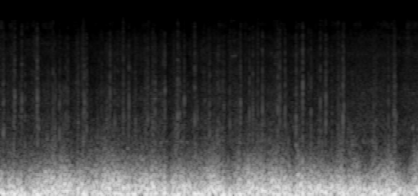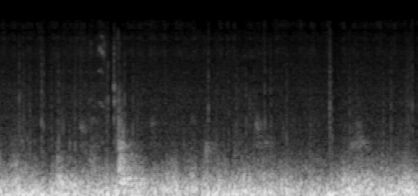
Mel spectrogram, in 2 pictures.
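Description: Wind buffeting the microphone, heard as a steady low rumble, with many light clicks and knocks scattered through it and one brief falling squeak about five seconds in.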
